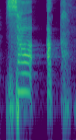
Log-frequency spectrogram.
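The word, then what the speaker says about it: צעק: Kata teriak yang dipakai di sini saudara adalah dari kata Ibrani itu dia pakai sa'ak. Sa'ak, seperti itulah bacanya ya.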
